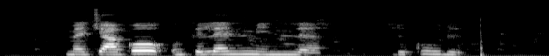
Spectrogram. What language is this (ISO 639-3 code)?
ksf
